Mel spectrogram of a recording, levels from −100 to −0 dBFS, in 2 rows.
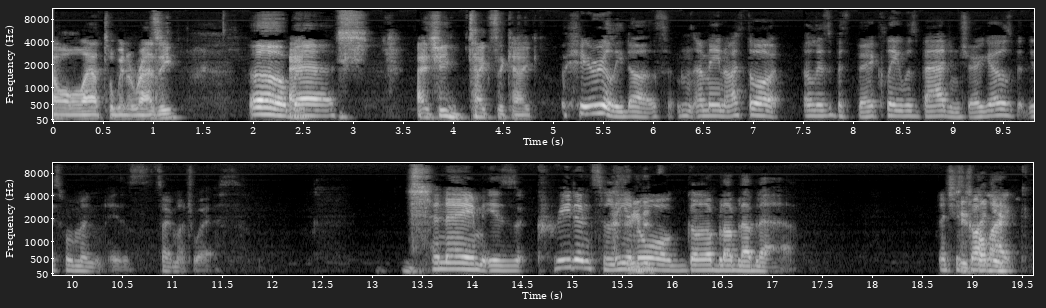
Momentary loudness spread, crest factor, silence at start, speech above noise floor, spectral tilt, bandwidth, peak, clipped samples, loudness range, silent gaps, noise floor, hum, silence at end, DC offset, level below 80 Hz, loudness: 20 LU; 22 dB; 0 s; 49 dB; -4.5 dB/octave; 11 kHz; -6 dBFS; under 0.1%; 12 LU; none; -76 dBFS; none; 0.2 s; under 0.1%; -78 dBFS; -27 LUFS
